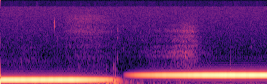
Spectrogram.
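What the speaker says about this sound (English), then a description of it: "These are pure tones of an organ pipe." An organ pipe sounds a pure, steady tone that shifts abruptly to a single higher pitch midway, each note a clean, even hum without voices.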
